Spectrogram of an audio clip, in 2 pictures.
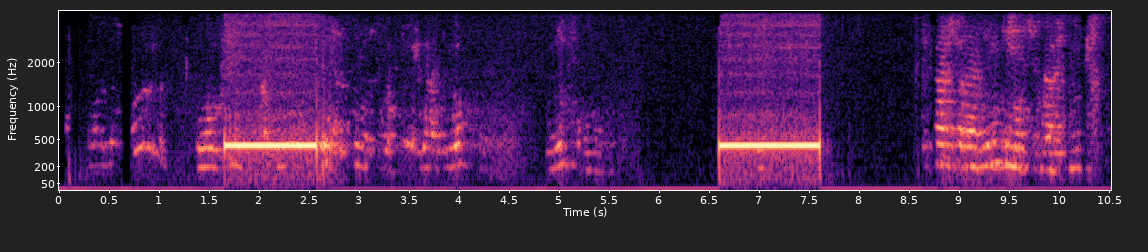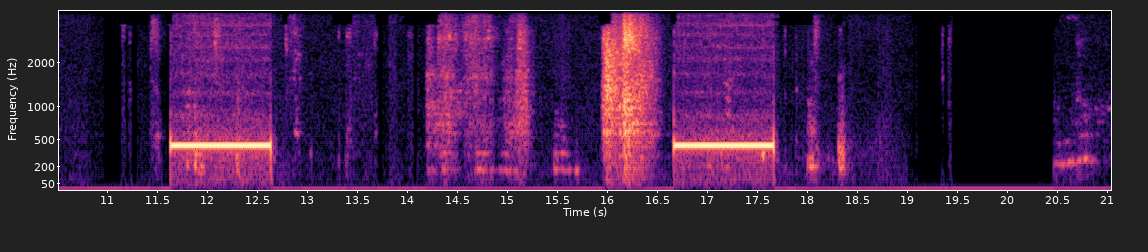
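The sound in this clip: An office phone line plays its ringing tone while a caller waits after an automated menu: four steady tones of about one second each, evenly spaced, with other muffled sounds between them.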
